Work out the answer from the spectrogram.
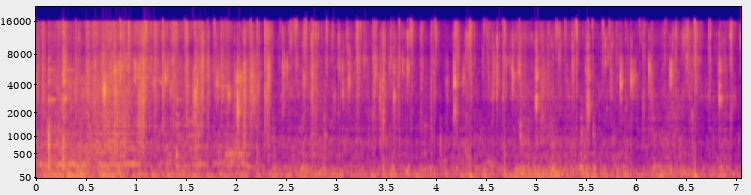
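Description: Batter-coated pumpkin flowers sizzling and crackling in hot oil in an iron karahi, a steady dense crackle throughout.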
